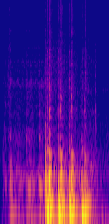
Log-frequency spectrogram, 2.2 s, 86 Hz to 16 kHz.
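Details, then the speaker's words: Chevy Tracker 4x4 cranking steadily without catching after a fuel pump install; the engine may not have run in a long time and some gaskets are off, so it will be loud; the pump was heard coming on; long cranking before start. "yeah she's gonna fire [Music] maybe it's been a long time since she ran"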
